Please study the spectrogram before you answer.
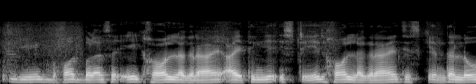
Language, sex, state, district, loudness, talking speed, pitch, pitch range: Hindi, male, Bihar, West Champaran, -15 LUFS, 265 wpm, 110 Hz, 110-115 Hz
